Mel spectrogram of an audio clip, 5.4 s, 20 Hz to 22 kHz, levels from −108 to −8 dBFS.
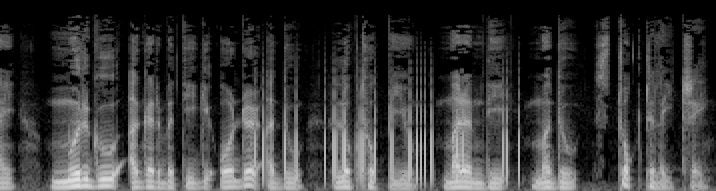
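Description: A train of clicks from 1.92 to 3.91 s, likely interference injecting pulses: around twenty sharp pops, 11.7 per second, unevenly spaced, towering over the speech.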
